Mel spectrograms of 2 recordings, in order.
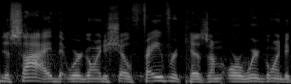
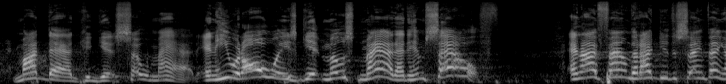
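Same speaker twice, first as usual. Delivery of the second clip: fired up; 10 semitones higher, 6 dB louder than usual. Real, not acted. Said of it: "'cause I'm fired up".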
